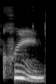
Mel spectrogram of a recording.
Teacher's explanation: The k and the r sound are voiceless.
